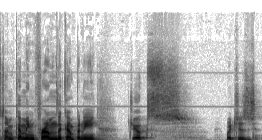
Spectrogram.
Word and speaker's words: JUXXE: another unboxing this time coming from the company Jukes which is spelled J u xx e and this is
